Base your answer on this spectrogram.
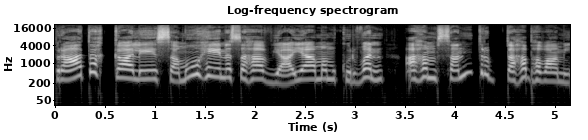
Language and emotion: Sanskrit, happy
